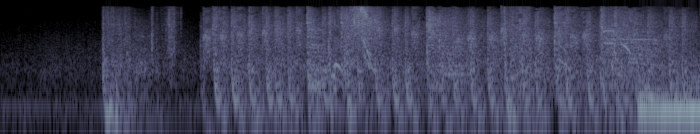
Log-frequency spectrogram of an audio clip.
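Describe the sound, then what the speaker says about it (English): Shotgun and sniper rifle fire in the battle royale game PUBG, a sudden loud blast followed by a dense run of sharp shots and clatter that stays loud throughout. "Shotgunned and sniped that guy."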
